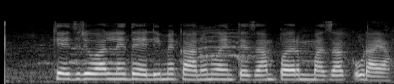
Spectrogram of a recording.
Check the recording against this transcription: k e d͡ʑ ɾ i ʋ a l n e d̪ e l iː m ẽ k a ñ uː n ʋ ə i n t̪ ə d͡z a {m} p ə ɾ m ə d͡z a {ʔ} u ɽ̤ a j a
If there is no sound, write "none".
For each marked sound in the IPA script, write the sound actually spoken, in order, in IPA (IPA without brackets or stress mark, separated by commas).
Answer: m, k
